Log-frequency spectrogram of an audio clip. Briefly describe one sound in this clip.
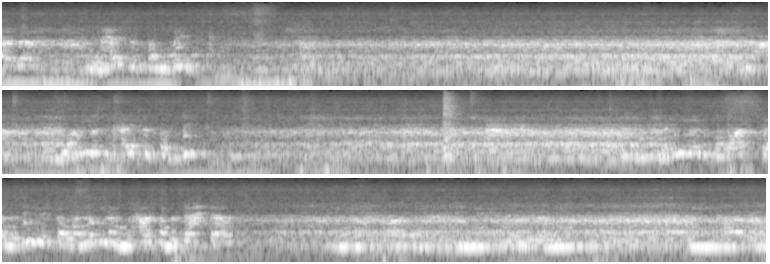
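A man speaks steadily into a microphone, heard through a loudspeaker.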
